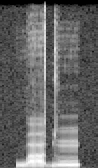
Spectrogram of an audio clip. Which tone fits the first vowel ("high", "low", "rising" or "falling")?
low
